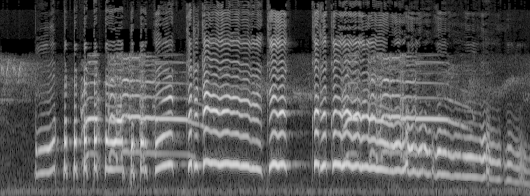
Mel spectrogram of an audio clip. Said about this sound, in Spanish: Cantó el gallo con todas sus fuerzas.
